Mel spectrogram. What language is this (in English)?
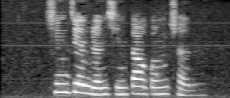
Chinese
